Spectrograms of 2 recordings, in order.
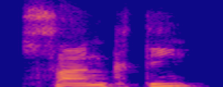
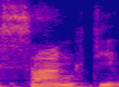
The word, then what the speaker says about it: sancti: sí espíritus sancti nuevamente Santi una palabra bisílaba sí que como es bisílaba recordamos se acentúa siempre en la penúltima sílaba Aunque el Misal no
